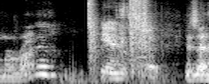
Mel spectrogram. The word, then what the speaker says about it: Mariah: Is your first name Mariah? Yeah. Is that how you pronounce it, Mariah?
